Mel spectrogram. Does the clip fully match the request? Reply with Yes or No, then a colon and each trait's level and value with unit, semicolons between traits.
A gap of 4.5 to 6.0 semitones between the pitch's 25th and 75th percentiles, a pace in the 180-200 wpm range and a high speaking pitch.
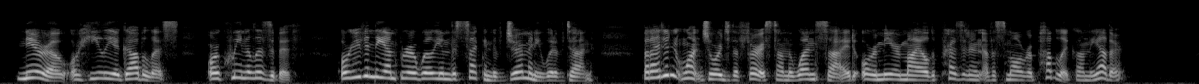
Yes: wide, 5.6 semitones; average, 195 wpm; high, 245 Hz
